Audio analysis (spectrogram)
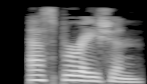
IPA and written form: ˌæspəˈɹɛɪʃən (aspiration)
